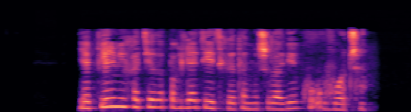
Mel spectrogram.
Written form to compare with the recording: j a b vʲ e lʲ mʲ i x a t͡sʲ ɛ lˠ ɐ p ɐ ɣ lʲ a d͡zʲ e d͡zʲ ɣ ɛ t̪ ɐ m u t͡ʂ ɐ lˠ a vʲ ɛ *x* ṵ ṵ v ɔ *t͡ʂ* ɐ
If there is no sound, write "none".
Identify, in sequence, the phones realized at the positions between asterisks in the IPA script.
k, t͡ʂ

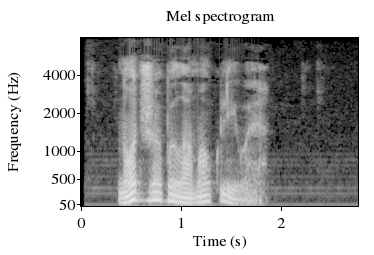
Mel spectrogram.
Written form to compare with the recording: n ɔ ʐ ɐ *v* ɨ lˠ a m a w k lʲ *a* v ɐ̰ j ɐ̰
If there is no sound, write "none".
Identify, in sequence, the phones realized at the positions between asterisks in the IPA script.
b, i

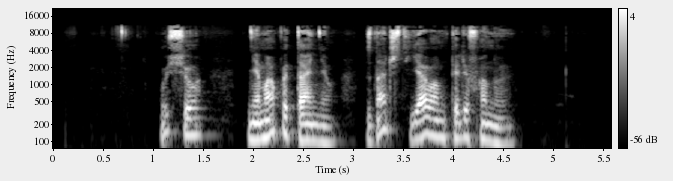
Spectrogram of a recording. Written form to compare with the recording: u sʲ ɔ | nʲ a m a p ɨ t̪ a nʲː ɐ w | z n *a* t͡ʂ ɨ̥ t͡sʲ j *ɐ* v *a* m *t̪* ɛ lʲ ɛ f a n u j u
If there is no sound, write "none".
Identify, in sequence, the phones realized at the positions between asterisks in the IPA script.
a, a, a, t̪

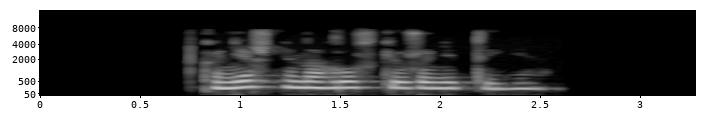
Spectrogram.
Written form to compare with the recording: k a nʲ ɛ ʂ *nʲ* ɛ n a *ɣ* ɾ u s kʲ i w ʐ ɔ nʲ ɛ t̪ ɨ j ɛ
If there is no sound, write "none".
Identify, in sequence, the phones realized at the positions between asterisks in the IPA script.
nʲ, ɣ

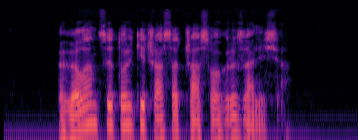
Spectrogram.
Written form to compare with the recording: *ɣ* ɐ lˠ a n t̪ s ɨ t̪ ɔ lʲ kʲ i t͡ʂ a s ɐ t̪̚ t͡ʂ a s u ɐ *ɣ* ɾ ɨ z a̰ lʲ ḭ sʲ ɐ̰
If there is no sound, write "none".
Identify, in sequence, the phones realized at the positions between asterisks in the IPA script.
ɣ, ɣ

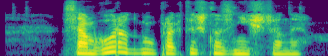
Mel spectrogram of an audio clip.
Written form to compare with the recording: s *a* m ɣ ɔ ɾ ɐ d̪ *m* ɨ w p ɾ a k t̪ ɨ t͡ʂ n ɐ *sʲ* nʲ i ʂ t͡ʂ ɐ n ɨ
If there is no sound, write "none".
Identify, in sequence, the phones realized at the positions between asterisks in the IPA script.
a, b, zʲ

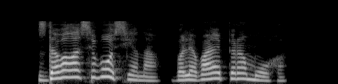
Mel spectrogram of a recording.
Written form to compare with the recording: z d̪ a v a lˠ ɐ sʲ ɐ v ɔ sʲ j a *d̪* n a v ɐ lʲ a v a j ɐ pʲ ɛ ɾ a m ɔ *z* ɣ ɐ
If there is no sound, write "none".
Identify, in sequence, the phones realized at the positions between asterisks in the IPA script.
none, none

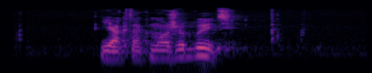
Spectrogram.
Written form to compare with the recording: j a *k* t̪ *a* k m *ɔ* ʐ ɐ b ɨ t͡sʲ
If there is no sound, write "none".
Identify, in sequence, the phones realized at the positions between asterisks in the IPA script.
k, a, ɔ

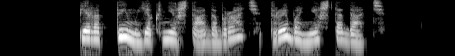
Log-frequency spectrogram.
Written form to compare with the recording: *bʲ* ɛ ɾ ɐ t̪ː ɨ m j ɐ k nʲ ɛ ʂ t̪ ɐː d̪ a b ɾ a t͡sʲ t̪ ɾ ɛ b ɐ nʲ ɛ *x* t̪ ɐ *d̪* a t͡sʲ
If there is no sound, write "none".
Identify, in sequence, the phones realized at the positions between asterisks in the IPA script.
pʲ, ʂ, d̪

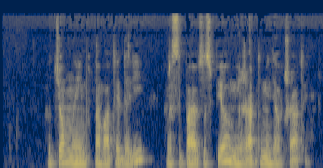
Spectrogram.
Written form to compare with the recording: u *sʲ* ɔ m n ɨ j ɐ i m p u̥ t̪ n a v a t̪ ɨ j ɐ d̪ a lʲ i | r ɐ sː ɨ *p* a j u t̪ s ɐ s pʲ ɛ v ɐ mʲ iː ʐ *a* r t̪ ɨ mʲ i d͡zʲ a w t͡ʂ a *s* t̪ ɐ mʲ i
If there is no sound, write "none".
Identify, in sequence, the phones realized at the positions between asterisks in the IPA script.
t͡sʲ, p, a, none

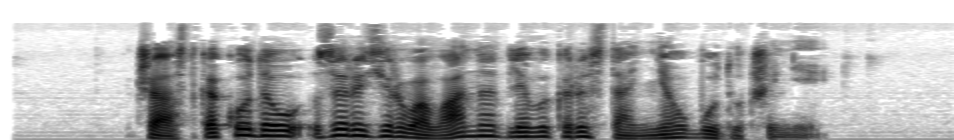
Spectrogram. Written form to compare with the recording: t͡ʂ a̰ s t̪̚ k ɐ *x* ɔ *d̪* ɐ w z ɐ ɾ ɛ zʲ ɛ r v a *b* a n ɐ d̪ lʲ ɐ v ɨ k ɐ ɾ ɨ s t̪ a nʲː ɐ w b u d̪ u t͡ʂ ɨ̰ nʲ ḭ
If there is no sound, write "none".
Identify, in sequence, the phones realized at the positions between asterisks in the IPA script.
k, d̪, v

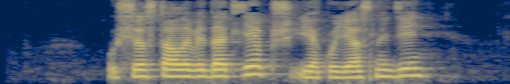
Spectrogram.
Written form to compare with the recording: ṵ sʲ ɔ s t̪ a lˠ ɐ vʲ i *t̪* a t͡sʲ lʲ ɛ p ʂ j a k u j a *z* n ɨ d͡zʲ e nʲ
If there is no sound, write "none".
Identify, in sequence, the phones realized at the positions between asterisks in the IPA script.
d̪, s

